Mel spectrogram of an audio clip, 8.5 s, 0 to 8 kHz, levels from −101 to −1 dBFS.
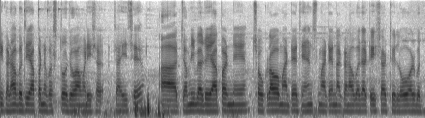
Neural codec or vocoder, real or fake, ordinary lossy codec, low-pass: none; real; none; none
